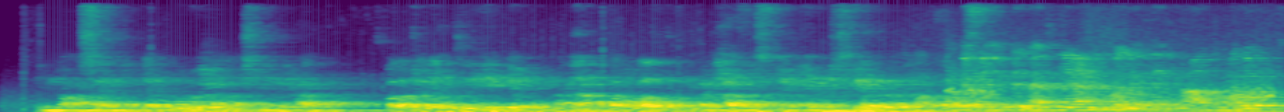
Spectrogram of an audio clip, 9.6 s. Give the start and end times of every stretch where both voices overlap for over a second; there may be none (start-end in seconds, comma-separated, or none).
none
